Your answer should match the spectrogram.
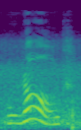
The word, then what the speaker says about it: wrong: रॉन्ग, यहाँ पर भी हम इसको प्रोनाउंस नहीं करेंगे।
